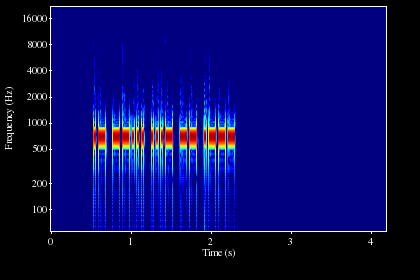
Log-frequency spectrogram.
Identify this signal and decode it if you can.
Morse code, heard as a keyed tone, about 42 wpm, 690 Hz. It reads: A7VMJ
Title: Code Groups - 5 Letter:Numbers - 40wpm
